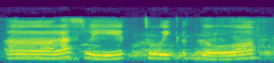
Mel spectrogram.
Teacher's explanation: the speaker lengthens vowel in words like week and go. In phonetic, this show vowel lengthening which affect how the words sound and where the stress is.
